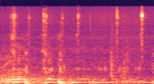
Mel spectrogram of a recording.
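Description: Electric guitar strings of a Squier Jazzmaster Affinity sounding low notes that waver up and down in pitch, with a scatter of small ticks and pings. The ticking is the strings catching and slipping in the nut slots: the nut is poorly cut and binds the strings even after being lubricated.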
